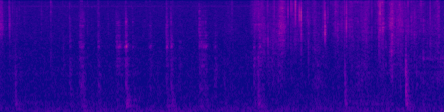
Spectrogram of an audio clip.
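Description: Near silence with faint, scattered clicks and ticks: a cable plug being handled and pushed into its socket on the back of a car stereo head unit.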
